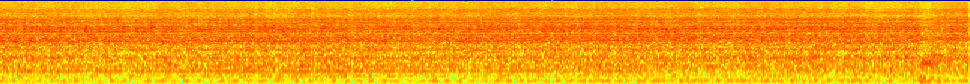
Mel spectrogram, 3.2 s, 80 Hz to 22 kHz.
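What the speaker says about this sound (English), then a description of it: "we'll soon get through that with an angle grinder" An angle grinder cuts through spot welds on the body of a T5 Transporter van, a loud, steady, high-pitched whine with grinding noise that holds for about three seconds and then stops abruptly.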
